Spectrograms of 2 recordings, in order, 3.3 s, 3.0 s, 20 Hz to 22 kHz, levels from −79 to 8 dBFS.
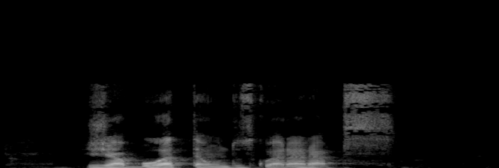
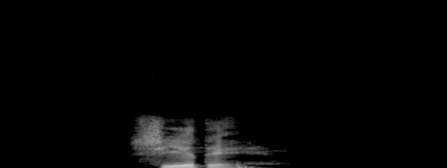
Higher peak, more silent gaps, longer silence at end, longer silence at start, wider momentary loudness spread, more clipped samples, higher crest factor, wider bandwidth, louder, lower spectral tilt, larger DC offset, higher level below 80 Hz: second, -6 dBFS vs -2 dBFS; neither; second, 0.7 s vs 1.35 s; second, 0.6 s vs 0.9 s; second, 14 LU vs 20 LU; neither; about the same, 20 dB vs 22 dB; first, 11.5 kHz vs 7 kHz; second, -25 LUFS vs -19 LUFS; about the same, -5.5 dB/octave vs -6 dB/octave; neither; about the same, -58 dBFS vs -56 dBFS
